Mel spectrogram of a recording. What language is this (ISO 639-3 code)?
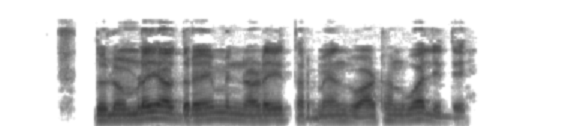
pus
